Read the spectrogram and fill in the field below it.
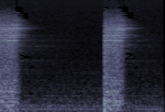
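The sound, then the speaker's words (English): Two open hi-hat cymbal hits from a drum machine, each a bright, hissy cymbal wash that rings for a fraction of a second before cutting off, spaced about a second apart with no voices. “And when they're open, it would sound like this.”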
